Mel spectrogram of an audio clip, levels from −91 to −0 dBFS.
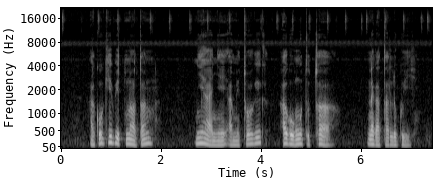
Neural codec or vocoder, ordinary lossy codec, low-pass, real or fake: none; none; none; real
